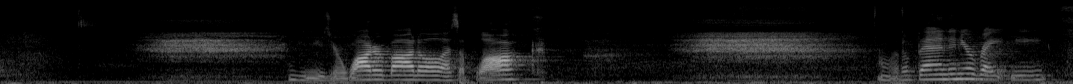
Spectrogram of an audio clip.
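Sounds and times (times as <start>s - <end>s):
low hum: 0.0s - 10.6s
slow ujjayi breathing: 1.2s - 3.4s, 5.6s - 8.8s
speech: 2.9s - 5.5s, 8.8s - 10.6s.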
